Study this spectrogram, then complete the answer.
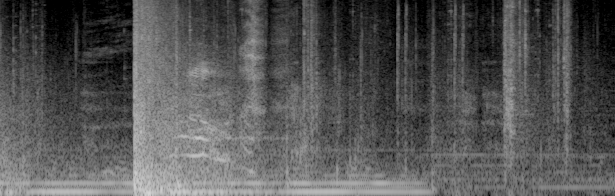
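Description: A monster growls and groans close by.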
